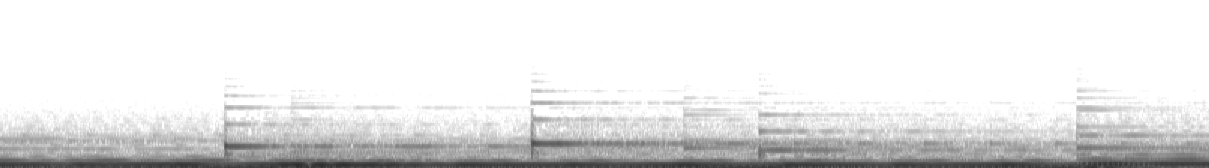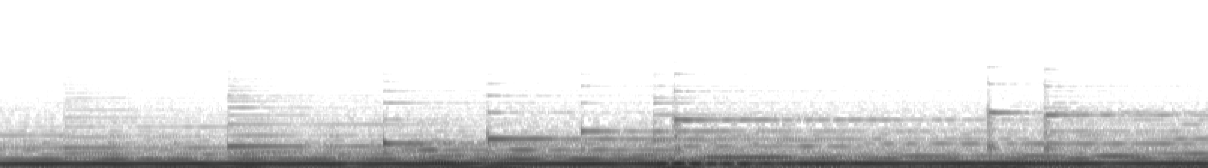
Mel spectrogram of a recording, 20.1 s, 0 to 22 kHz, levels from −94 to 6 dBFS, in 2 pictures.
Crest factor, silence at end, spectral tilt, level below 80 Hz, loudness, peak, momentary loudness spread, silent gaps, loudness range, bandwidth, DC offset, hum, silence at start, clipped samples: 12 dB; 0 s; -16 dB/octave; -26 dBFS; -23 LUFS; -8 dBFS; 5 LU; none; 3 LU; 1.5 kHz; under 0.1%; none; 0 s; under 0.1%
